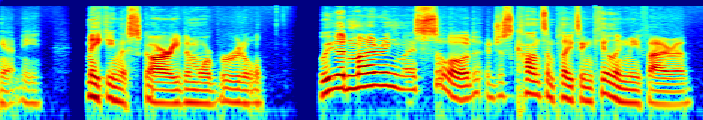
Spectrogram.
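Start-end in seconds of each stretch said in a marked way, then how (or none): 3.2-6.9 smirking taunt. A narrator's reading. Lucian teasing Fyra across the table, smirking and mocking. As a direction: tease her like a smug predator.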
